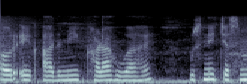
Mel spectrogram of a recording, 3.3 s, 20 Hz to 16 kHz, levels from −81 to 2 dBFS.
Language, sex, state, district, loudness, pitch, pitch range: Hindi, female, Uttar Pradesh, Hamirpur, -18 LUFS, 200 Hz, 185-215 Hz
